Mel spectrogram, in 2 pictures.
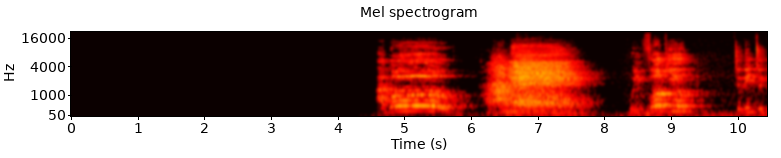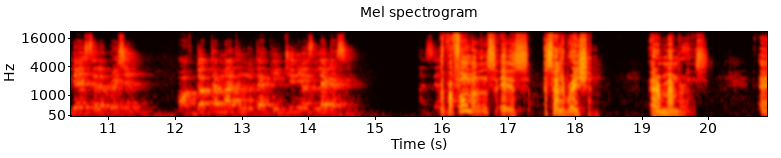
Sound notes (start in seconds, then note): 5.1 performer speaking in a world language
